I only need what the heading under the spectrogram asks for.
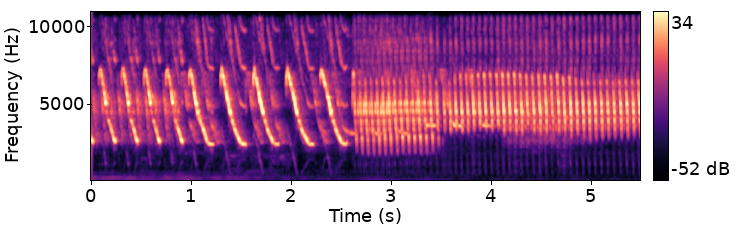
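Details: Canary delivering a long training song, opening with repeated falling whistled notes, then a dense buzzy roll that becomes a fast, even pulsing trill.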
